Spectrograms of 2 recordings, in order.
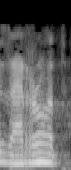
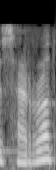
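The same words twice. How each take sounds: First: "زراد" said with a voiced z at the start; z sound opening "زراد", doubled r; pronounced with z. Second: "سراد" said with an unvoiced s at the start; s sound opening "سراد", doubled r; pronounced with s. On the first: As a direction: begin "زراد" on a buzzing z. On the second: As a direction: begin "سراد" on a crisp s. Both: Shown as a demonstration. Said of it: "حالا این سین گاه به ز".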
